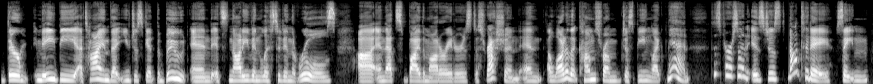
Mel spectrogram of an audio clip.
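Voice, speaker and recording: A woman's voice: on the low side, normal speed, a bit bright, no room sound, clean studio sound. A woman hosting a podcast, talking in a conversational, emphatic way with playful asides. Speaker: podcast host. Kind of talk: casual podcast chat.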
